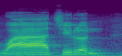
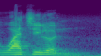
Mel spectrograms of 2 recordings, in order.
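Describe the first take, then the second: First: The first vowel is long, like the fa'ilun pattern. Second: The first vowel is short, not like fa'ilun. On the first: The speaker calls it wrong. "bukan wajilun" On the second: The speaker calls it right. "tapi wajilun"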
